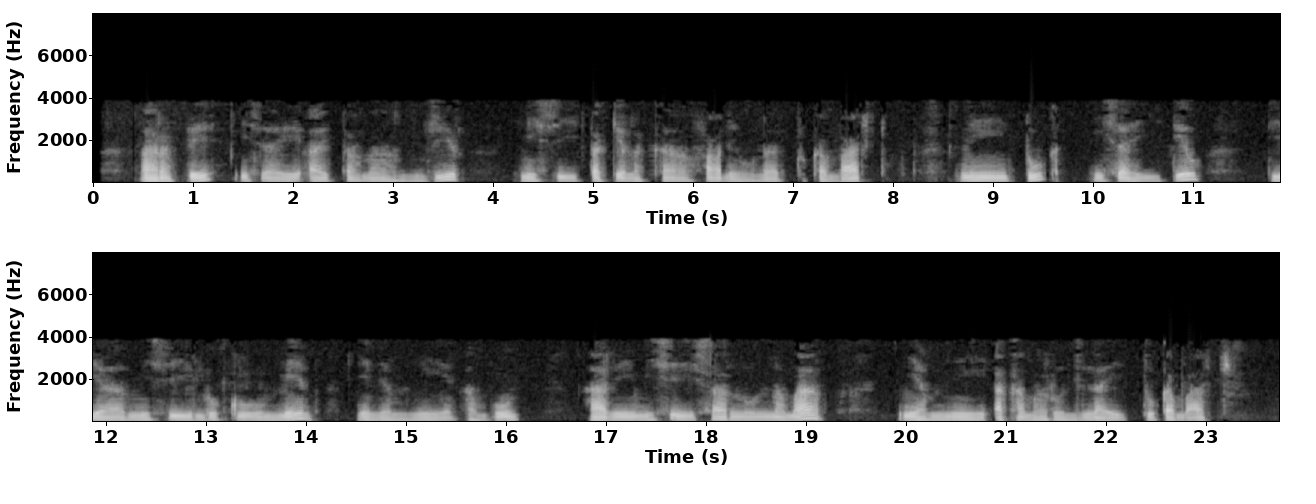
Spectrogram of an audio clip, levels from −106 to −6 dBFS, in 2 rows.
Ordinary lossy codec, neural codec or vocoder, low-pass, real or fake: AAC, 16 kbps; none; 7.2 kHz; real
